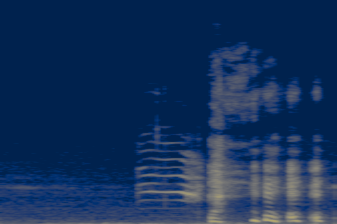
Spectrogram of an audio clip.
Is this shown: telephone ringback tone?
no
